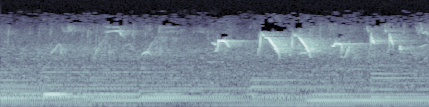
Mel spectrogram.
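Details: A male Meadow Bunting (Emberiza cioides) in early spring sings a quick phrase of high, thin notes that sweep sharply downward, over steady background music.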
